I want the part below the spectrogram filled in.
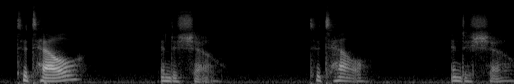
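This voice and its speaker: Speaking very slowly in an American accent, a woman with a very deep, low pitch sounds somewhat breathy, her loudness swinging widely and her pitch varying in an ordinary way amid audible room echo. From US South. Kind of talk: devotional talk.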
